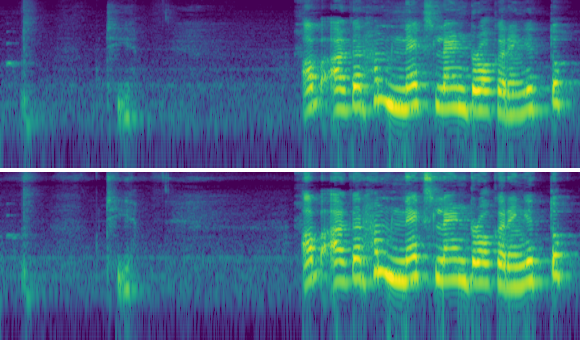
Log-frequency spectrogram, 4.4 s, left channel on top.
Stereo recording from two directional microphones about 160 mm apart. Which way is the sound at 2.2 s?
45° right (ahead or behind).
